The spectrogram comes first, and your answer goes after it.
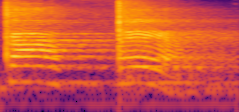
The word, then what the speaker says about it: café: Então, café. Quando a gente emite café, que tem 2 sílabas, é dissílaba. Qual que é a sílaba mais forte? Ó, café. Vamos falar 3 vezes a palavra. Café, café, café. Então, o fé é a sílaba tônica da palavra. É a sílaba mais forte. Então, ela é classificada como oxítona.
